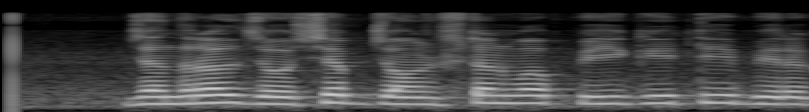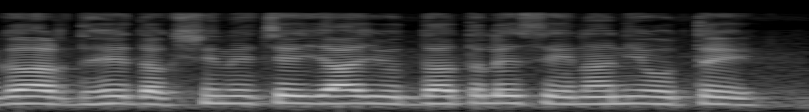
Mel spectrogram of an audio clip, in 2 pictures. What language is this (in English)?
Marathi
